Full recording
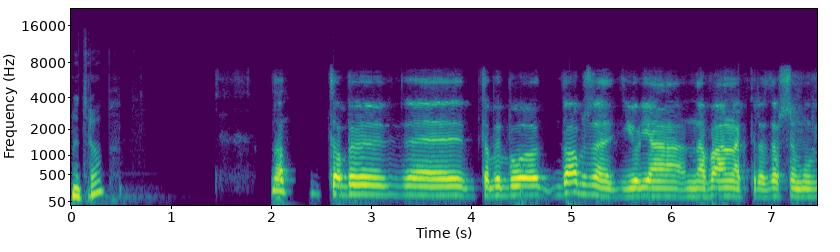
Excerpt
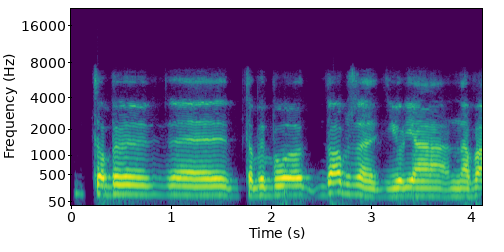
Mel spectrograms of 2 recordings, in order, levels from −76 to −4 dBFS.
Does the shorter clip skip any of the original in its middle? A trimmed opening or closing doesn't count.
no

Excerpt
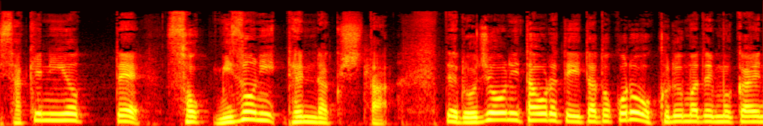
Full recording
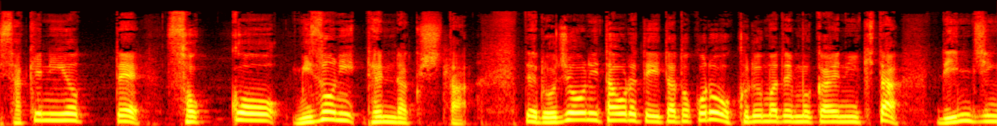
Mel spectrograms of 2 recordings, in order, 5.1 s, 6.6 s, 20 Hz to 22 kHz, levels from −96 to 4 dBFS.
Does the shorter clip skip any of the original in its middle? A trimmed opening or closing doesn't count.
yes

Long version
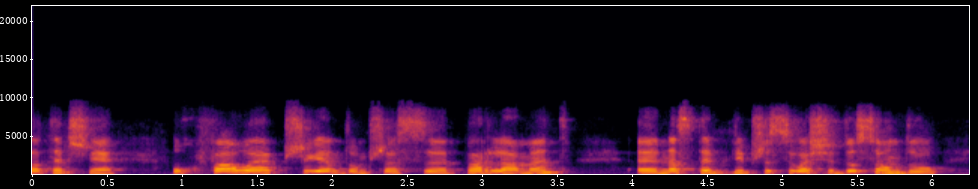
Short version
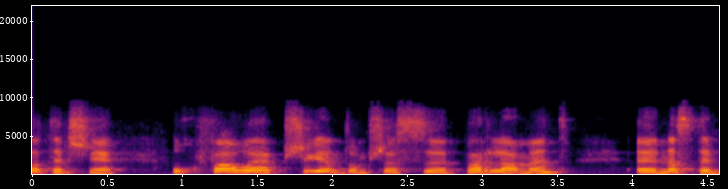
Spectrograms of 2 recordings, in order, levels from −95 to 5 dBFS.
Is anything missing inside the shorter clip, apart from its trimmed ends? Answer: no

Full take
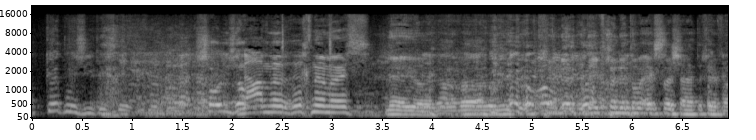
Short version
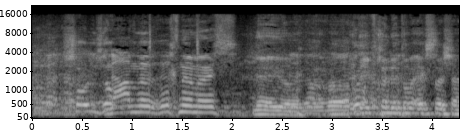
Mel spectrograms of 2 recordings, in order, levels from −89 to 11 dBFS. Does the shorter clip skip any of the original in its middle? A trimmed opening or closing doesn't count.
yes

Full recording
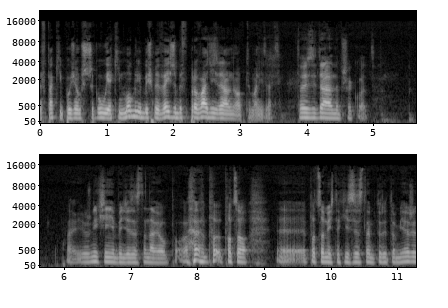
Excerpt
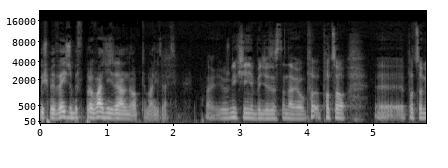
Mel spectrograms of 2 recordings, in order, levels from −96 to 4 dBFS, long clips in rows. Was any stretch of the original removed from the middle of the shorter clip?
yes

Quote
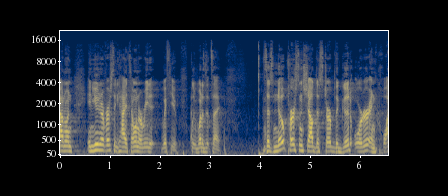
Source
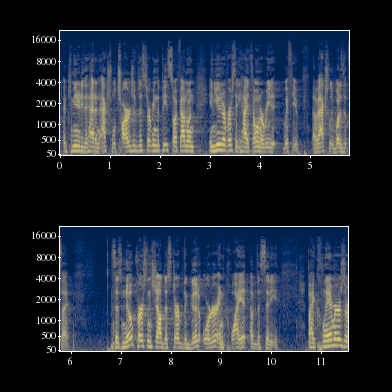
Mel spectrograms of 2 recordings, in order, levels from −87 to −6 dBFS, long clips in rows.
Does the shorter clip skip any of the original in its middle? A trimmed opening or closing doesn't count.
yes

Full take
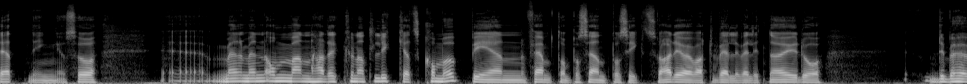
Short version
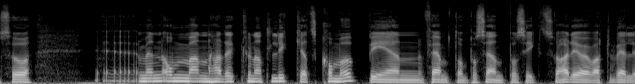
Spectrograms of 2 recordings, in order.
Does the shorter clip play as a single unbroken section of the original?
no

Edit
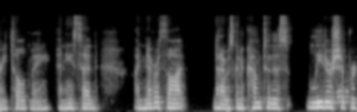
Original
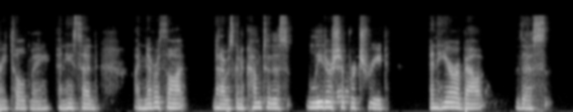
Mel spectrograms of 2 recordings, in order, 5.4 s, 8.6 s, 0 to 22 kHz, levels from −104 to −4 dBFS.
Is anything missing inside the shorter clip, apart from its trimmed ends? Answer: no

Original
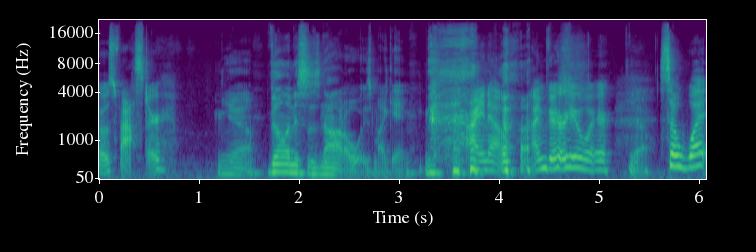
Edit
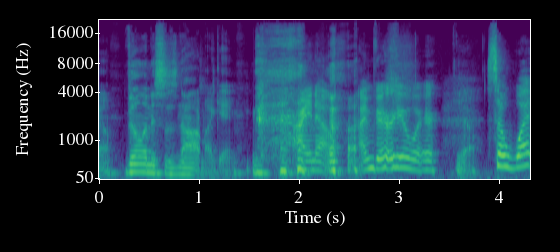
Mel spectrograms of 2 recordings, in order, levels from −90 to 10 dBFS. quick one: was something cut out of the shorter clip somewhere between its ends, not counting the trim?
yes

